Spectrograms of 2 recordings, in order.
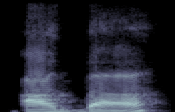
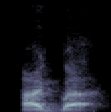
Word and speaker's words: Agba: GBA I'm gonna type it how do you pronounce it agba agba great we don't necessarily have a logo but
